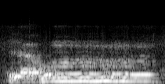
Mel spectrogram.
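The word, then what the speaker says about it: لهم: Cuman kalau di idgham, di musannif menerangkan di gunnatin kamilah di idgham mutamathilain, yaitu harus dijelaskan lahum. Biasanya kalau ngelihat guru itu bibirnya agak agak dimasukin dikit, lahum gitu.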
